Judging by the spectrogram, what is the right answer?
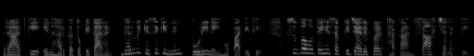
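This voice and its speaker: A woman narrating a storybook tale in a lively, expressive way. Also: medium pitch, moderate pace, no echo, highs cut off.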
